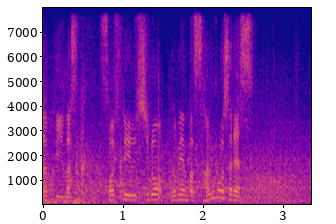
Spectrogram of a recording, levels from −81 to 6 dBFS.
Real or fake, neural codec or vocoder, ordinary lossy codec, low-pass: fake; codec, 16 kHz, 2 kbps, X-Codec, HuBERT features, trained on balanced general audio; none; none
